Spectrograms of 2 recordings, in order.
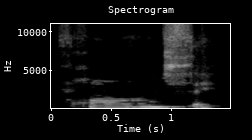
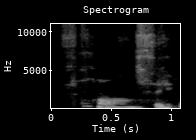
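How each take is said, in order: First: Français said with a plain a, no nasal; français as /fʀasɛ/, mouth open, no nasal vowel; wrong French. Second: Français with a nasal an; français as /fʀɑ̃sɛ/, nasal vowel clear; correct French. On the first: Teacher showing français mispronounced without the nasal. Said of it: "On ne dit pas". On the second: Teacher modelling français with a nasal vowel. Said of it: "C'est pas correct". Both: Shown as a demonstration.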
